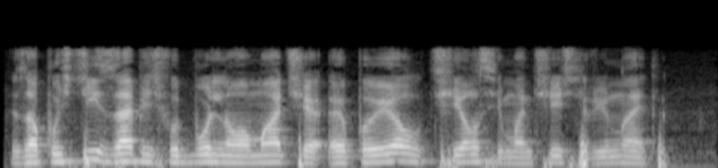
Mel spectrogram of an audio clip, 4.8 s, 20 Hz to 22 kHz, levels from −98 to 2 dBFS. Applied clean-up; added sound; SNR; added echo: none; none; none; none.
